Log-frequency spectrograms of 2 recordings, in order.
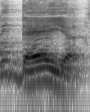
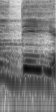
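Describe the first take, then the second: First: "ideia" with an open E, as "idéia"; open diphthong. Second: "ideia" with a closed E, as "idêia"; closed ÊI in the middle of "ideia"; closed diphthong. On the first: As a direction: say "ideia" with the middle vowel wide open. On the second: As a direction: say "ideia" with a narrow close-mid E. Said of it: "aberto. Eu não falo ideia". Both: Shown as a demonstration.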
